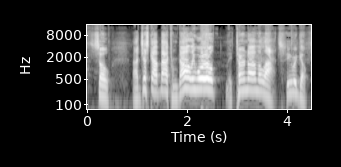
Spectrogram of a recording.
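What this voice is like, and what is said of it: Put-on Southern US accent. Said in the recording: “I should talk in my southern accent.”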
